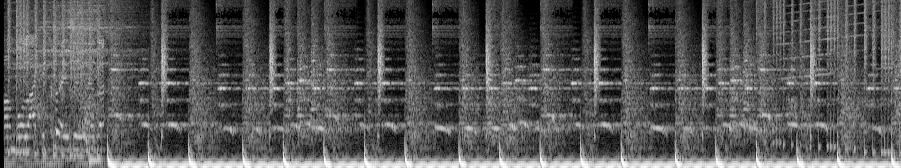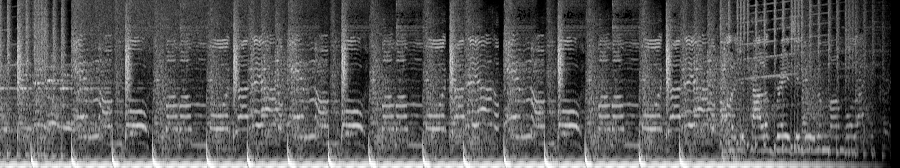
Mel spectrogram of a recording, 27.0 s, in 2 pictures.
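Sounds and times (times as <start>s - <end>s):
mambo music: 0.1s - 26.9s.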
